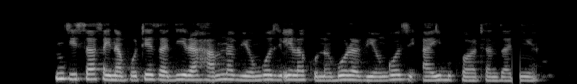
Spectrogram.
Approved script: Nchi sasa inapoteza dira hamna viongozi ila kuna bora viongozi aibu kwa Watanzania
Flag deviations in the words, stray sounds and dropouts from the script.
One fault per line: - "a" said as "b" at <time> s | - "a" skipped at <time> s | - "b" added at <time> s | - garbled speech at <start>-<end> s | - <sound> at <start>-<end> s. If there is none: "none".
- dropout at 5.1-5.2 s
